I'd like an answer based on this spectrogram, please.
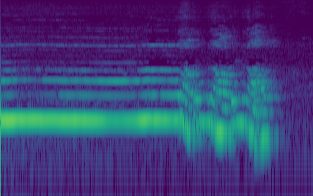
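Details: Six-pound Miniature Pinscher howling in response to sirens: a long, steady, pure tone held for about two seconds, then breaking into a wavering, quavering howl that fades out.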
